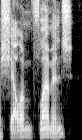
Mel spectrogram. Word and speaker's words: Shelem Flemons: And this is by Shelem Flemons.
